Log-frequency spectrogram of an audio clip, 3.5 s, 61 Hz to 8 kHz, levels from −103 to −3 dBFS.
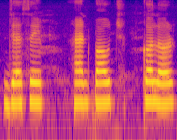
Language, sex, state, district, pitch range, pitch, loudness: Hindi, female, Bihar, Patna, 220-230 Hz, 225 Hz, -14 LUFS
